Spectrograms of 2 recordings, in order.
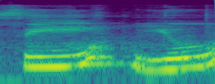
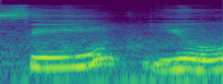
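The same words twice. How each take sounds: No difference in how they are said.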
